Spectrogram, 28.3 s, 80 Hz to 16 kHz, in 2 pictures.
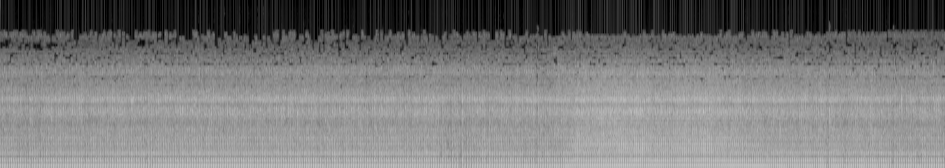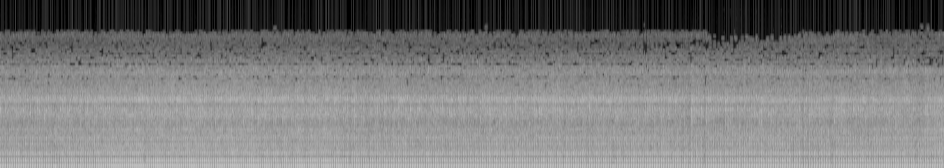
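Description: A 1986 Yamaha 90 hp two-stroke outboard motor idling steadily out of the water, warming up on regular gas before Sea Foam is run through it. The engine note shifts briefly about nine seconds in, then settles again.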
